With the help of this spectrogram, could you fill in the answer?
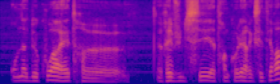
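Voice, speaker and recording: In a slight southern French accent, a man speaks at a medium pitch and a fairly slow pace with ordinary pitch variation. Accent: slight southern French (Midi). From southern France. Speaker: tech company founder, keynote speaker. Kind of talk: keynote speech. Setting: auditorium with audience. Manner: hesitant, many fillers.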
